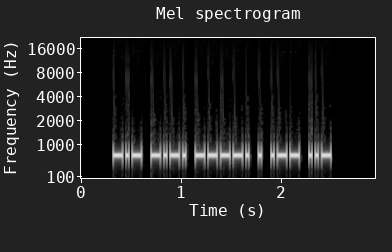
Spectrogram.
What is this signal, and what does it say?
Morse code, heard as a keyed tone, about 36 wpm, 700 Hz. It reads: KC9EWU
